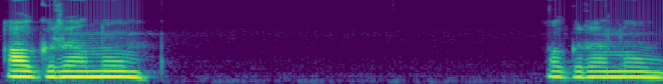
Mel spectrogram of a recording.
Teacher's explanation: vurğu da axıra düşür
